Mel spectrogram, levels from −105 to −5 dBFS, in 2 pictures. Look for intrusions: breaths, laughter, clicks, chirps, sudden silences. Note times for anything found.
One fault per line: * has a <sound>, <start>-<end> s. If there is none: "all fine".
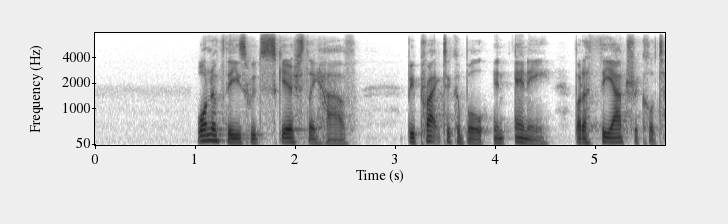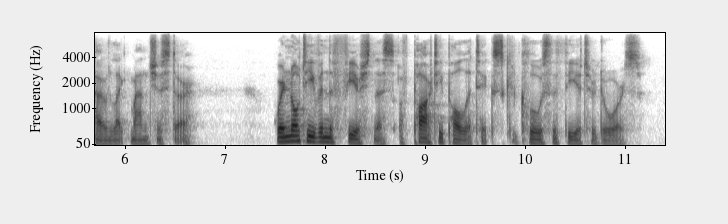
all fine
